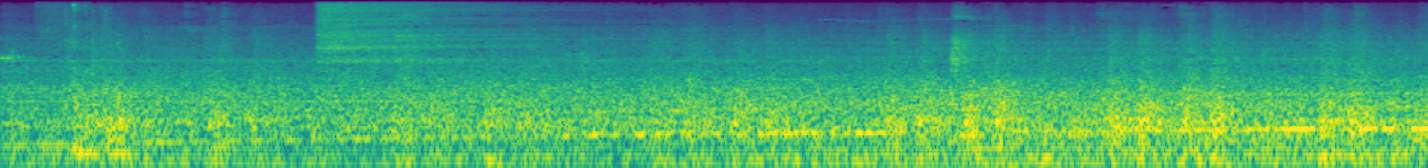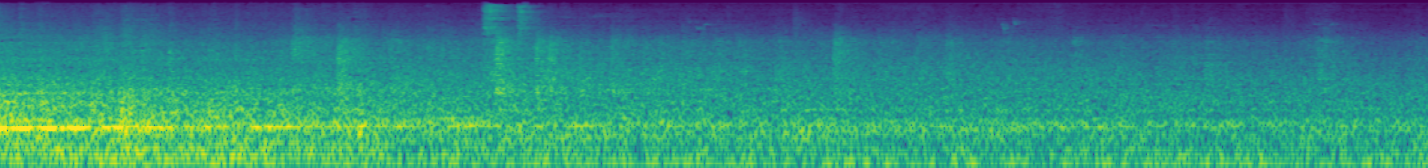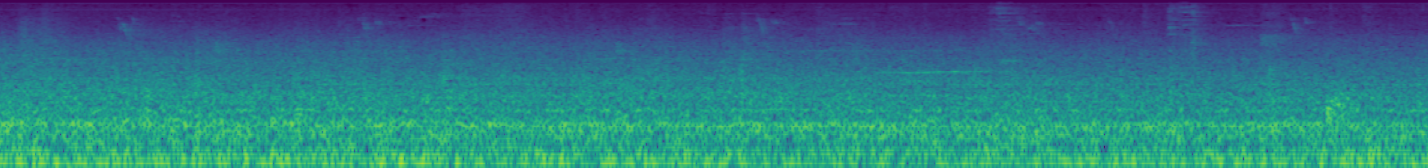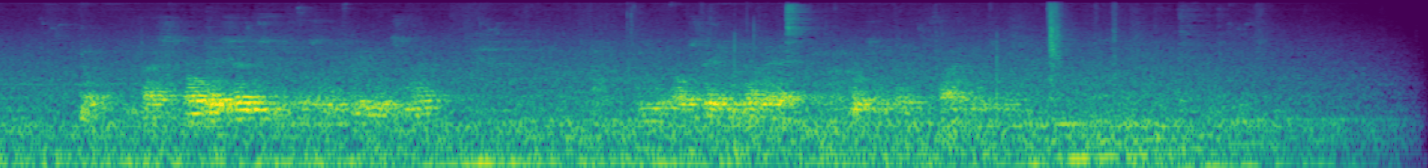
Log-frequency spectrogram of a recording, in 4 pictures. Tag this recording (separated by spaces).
Air latform Open Station Tube Underground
